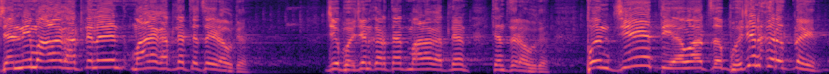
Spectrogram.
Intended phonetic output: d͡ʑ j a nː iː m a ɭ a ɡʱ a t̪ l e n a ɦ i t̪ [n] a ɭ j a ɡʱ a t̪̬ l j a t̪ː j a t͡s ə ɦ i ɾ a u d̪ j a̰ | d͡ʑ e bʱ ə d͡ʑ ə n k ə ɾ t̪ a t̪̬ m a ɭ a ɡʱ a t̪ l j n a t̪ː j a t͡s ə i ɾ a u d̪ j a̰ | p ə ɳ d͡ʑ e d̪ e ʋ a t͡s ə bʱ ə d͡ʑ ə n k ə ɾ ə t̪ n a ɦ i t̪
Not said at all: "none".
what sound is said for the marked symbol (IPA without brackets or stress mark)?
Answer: m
